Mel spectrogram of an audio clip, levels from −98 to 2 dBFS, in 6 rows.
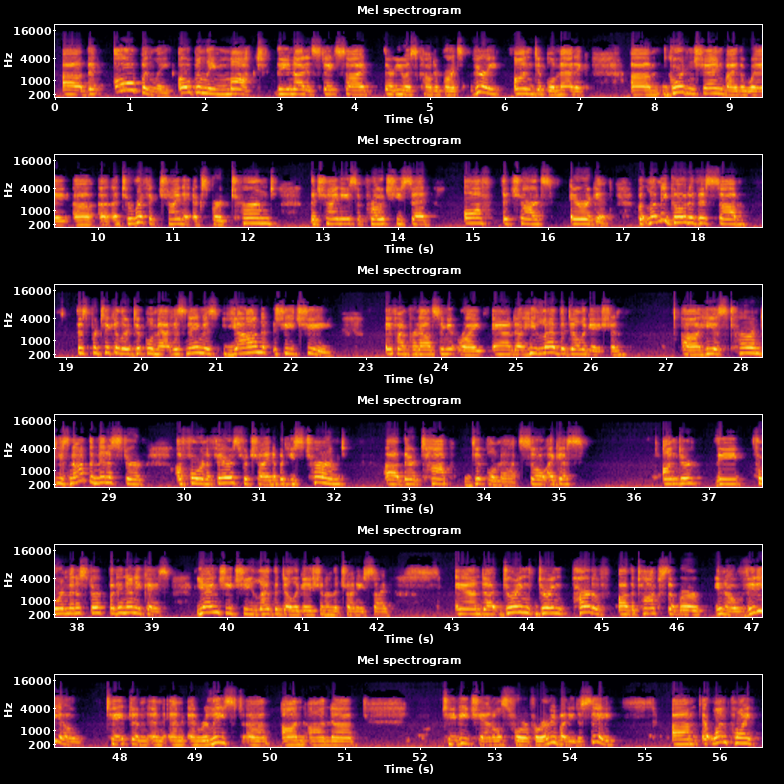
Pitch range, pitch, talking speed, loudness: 200-260 Hz, 230 Hz, 145 wpm, -15 LUFS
